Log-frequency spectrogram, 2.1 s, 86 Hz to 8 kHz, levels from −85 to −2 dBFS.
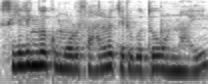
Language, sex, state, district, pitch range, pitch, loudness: Telugu, female, Telangana, Hyderabad, 190-225 Hz, 200 Hz, -15 LUFS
